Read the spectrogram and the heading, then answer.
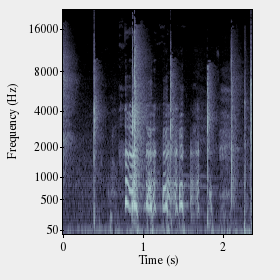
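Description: Slow clapping: sharp, crisp claps spaced about half a second apart, with a voice murmuring briefly in the middle of the run.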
